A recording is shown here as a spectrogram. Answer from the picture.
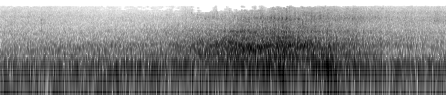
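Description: A bus driving past close by: engine and road noise swelling to a peak about three seconds in, then fading.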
